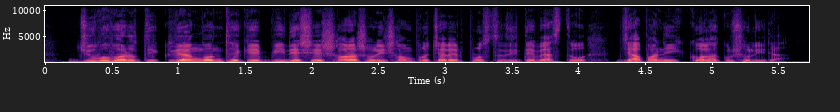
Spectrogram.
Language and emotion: Bengali, neutral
